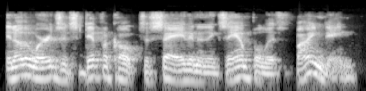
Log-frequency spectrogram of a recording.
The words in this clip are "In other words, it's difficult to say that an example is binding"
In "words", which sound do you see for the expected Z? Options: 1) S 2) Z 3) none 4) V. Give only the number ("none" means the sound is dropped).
2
